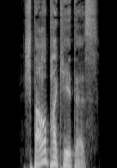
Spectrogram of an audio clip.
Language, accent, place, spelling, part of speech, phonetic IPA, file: German, Germany, Berlin, Sparpaketes, noun, [ˈʃpaːɐ̯paˌkeːtəs], De-Sparpaketes.ogg
- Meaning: genitive singular of Sparpaket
